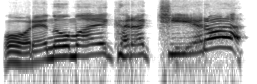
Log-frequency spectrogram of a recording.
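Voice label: Skill, Japanese; Neraxis; kingsraid; jp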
